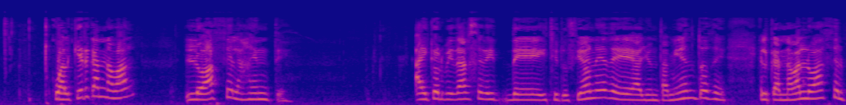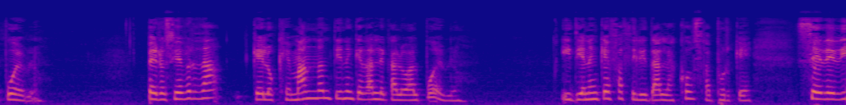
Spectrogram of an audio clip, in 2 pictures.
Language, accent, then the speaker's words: Spanish; Punta Umbría, Andalusia, Spain; con lo que a mí respecta, que soy de Punta Umbría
